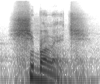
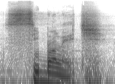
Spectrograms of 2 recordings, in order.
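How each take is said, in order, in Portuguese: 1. A palavra começa com um som de 'sh'. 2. A palavra começa com um som de 's'. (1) "Então diga Shibolete" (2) "Aí eles diziam Sibolete"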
